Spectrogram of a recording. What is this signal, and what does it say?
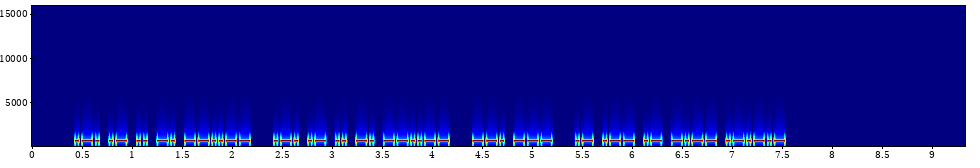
Morse code, heard as a keyed tone, about 34 wpm, 700 Hz. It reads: RAIN, RAIN, GO AWAY.
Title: Sentences from Top 600 Words 35wpm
